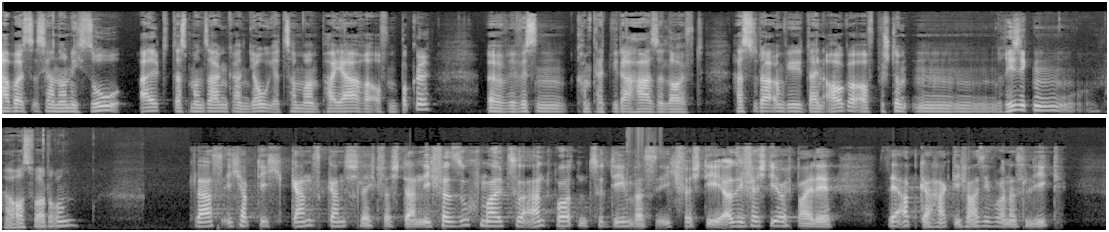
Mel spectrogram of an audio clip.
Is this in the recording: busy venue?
no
